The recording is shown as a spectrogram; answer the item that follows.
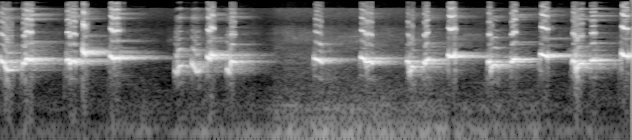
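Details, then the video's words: Sooty-headed bulbul in energetic lure song, meant to make other bulbuls answer at once: bubbly, slurred whistled notes repeated in quick phrases, with a short pause and a faint low rumble midway. "SUARA trucukan gacor RAJA PIKAT tarung ropel panjang"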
